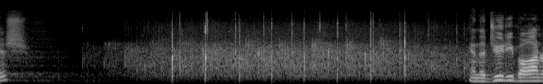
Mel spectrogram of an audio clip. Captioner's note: audience applauding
